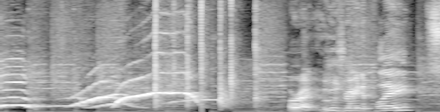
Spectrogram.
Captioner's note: all cheering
